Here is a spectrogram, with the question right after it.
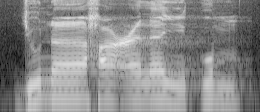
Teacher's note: mim sukun kita baca jelas tanpa mendengung namanya idhar safawi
